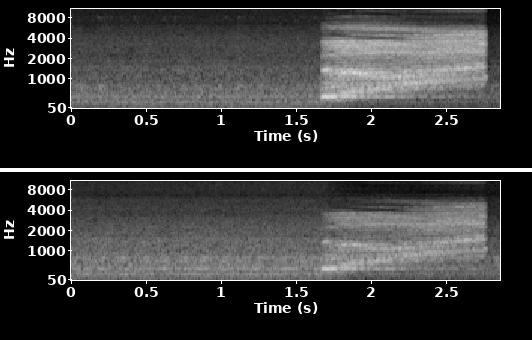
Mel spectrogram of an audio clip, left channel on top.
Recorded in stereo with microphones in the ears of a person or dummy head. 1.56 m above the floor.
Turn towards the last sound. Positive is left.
turn(degrees=25)  # may be behind; listen again after turning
